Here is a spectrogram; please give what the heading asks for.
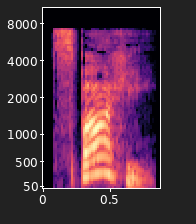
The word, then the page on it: spahee: British English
